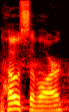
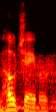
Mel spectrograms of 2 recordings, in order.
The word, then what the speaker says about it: Hocevar: Carson Hocevar. For some reason, I wanted to pronounce his name Hochevar. Kind of like the old Kansas City Royals pitcher, Luke Hochevar.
